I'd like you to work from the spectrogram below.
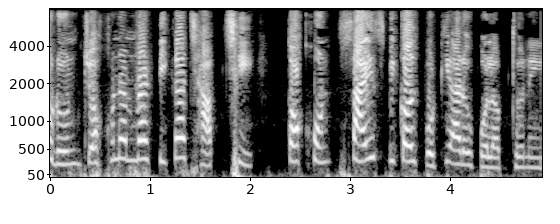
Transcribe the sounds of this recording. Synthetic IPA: oɾund͡ʑɔkʰonamɾaʈikat͡ɕʰap̚t͡ɕʰit̪ɔkʰonsajsbikolpoʈiaɾoupolob̚d̪ʱonej

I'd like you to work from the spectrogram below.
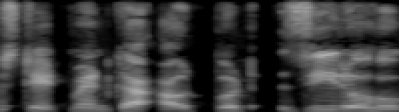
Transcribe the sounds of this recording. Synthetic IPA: sʈeːʈmɛ̃ɳʈ̚kaʔaːʊʈ̚pʊʈziːɾoɦoː

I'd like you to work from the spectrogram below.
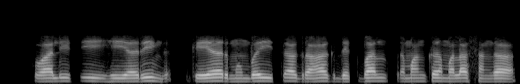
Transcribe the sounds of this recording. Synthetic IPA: kʋaliʈiɦejəɾiŋɡ | kejəɾmumbəit͡saɡɾaɦəkd̪ekʰbalt̪ɾəmãŋkəməlasãŋɡa

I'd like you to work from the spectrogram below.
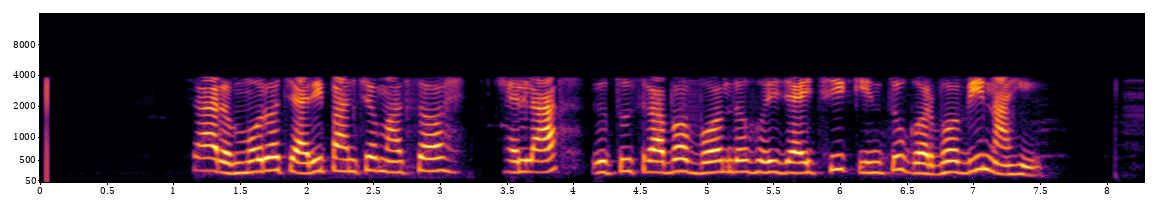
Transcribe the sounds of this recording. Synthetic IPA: saɾmoɾɔt͡ʃaɾipant͡ʃɔmasɔ | helaɾut̪usɾabɔbɔnd̪ʱɦojd͡ʒajt͡ʃʰikint̪uɡɔɾbʱɔbinaɦĩ

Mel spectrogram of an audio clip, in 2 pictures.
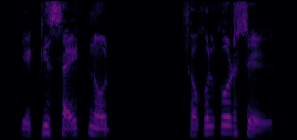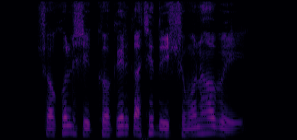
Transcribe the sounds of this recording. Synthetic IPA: ek̚ʈisajʈnoʈ̚ | ʃɔkolkoɾseɾ | ʃɔkolʃikʰːokeɾkat͡ɕʰed̪ɾiʃːomanɦɔbe

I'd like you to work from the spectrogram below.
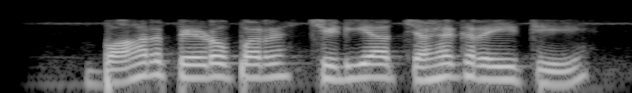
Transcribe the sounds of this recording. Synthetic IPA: baːɦəɾpeːɽoːpɐɾt͡ʃɪɽɪjat͡ʃəɦəkɾɐɦit̪ʰiː

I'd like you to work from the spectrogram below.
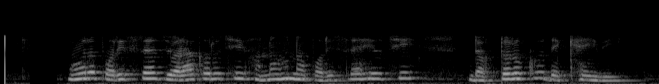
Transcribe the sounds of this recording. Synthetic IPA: moɾɔpɔɾisɾjad͡ʒɔɭakɔɾut͡ʃʰiɦɔnɔɦɔnɔpɔɾisɾjaɦewt͡ʃʰiɖɔk̚ʈɔɾɔkud̪ekʰajbi

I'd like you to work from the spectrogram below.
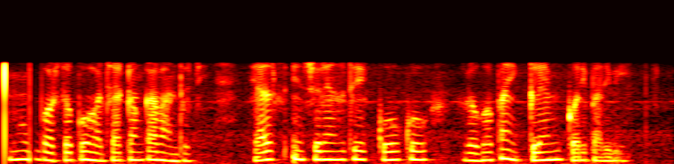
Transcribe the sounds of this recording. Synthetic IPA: mũbɔɾsɔkuɦɔd͡ʒaɾʈɔŋkaband̪ʱut͡ʃʰi̥ | helt̪ʰinsuɾensɾekoko | ɾoɡɔpaĩklemkɔɾipaɾibi

